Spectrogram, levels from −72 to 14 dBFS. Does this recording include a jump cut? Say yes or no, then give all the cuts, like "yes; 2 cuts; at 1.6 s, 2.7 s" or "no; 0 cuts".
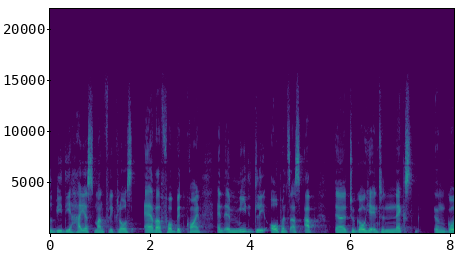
no; 0 cuts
